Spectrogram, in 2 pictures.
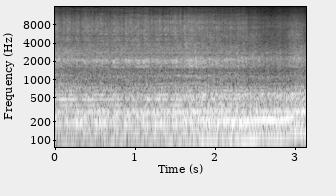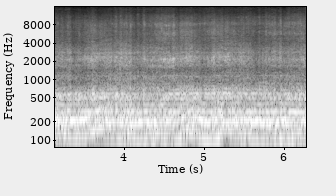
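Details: General Lee tribute with 426 HEMI V8 and 871 blower, MSD ignition, 5-speed Tremec, detuned for street (est. 800–900 hp when fully turned up): deep steady rumble climbing cleanly with each throttle blip and settling smoothly; healthy.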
